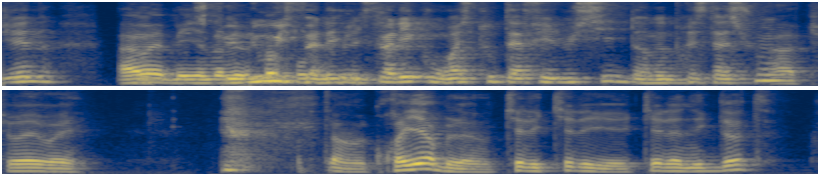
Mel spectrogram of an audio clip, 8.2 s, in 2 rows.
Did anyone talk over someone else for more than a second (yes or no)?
yes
